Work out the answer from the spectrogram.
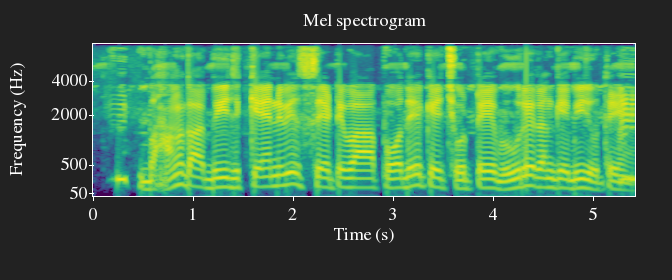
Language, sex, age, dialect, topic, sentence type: Hindi, male, 25-30, Kanauji Braj Bhasha, agriculture, statement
